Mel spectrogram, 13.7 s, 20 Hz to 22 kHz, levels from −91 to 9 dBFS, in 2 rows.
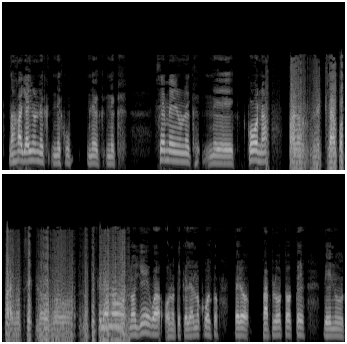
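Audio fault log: throughout: AAC compression. The speech sounds dull and smeared, with a warbling, fizzy edge on sibilants and sustained sounds. Nothing reaches above 7.3 kHz. The likely cause is AAC-LC coding at a low bitrate, which fits a stream of around 24 kbps. On a spectrogram the energy stops at a flat ceiling near 7.3 kHz, with patchy holes and blotchy, noise-like fill in the upper bands.
5.26–9.41 s: buffer tearing. A steady robotic buzz at 200 Hz sits on the speech and is present only while sound is playing. The writing and reading positions of the playback buffer have drifted until they cross in every period. About a fifth of each period then replays audio from around 10 ms earlier, with a hard join at both ends. A waveform shows regular discontinuities every 5 ms. A spectrogram shows vertical striations and a 200 Hz harmonic comb.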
